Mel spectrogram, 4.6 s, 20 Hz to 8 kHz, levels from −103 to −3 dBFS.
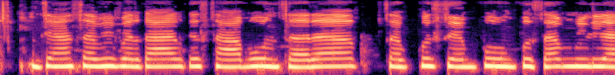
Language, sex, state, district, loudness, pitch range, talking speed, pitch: Hindi, female, Chhattisgarh, Korba, -10 LUFS, 260-275 Hz, 180 wpm, 270 Hz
